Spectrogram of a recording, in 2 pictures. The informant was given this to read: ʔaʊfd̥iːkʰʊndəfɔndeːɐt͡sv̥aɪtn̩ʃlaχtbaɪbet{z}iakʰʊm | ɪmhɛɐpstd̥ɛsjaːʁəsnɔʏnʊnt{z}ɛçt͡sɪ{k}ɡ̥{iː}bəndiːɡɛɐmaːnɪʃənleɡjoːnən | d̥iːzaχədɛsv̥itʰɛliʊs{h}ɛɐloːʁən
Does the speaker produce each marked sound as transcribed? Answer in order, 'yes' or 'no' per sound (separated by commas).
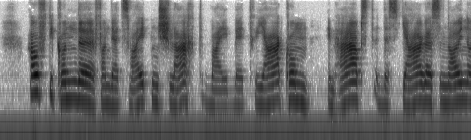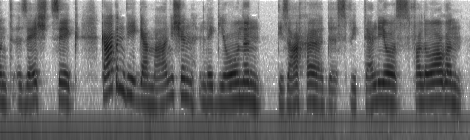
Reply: no, yes, yes, no, no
